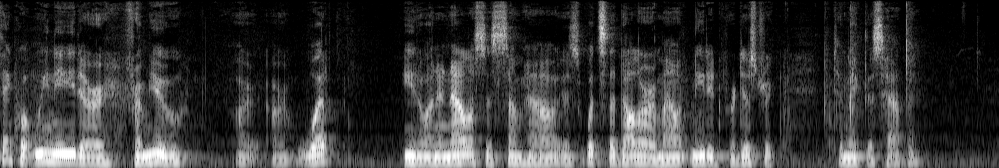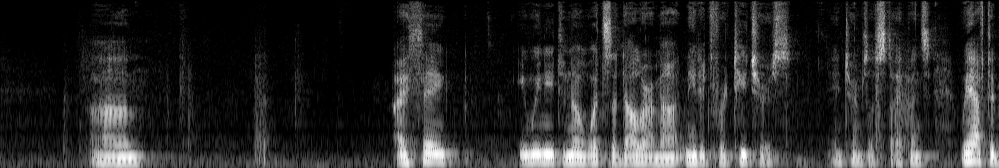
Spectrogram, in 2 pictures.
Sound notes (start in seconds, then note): none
